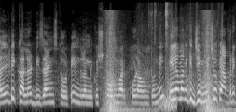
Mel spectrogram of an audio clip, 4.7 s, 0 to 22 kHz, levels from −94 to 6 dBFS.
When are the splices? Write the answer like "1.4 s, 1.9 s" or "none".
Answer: 3.3 s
